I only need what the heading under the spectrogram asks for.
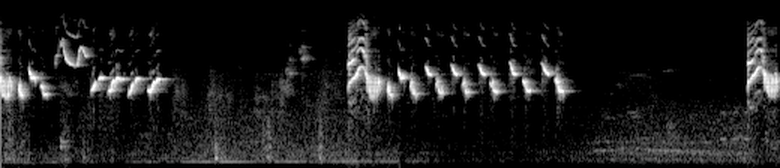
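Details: Orange-headed thrush singing, played to provoke other males into a fury: bursts of rich, slurred whistled notes repeated in quick series, with a high thin flourish, broken by a quiet gap of several seconds before the song resumes.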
